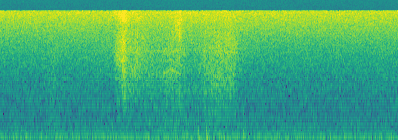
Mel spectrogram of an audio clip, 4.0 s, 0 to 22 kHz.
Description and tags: HAIR SWEEP
Me sweeping my hair to my shoulder. NTG2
